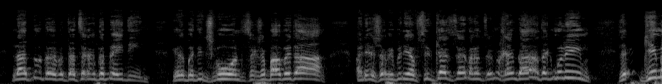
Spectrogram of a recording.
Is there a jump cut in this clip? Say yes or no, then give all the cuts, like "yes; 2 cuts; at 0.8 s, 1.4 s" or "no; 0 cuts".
no; 0 cuts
